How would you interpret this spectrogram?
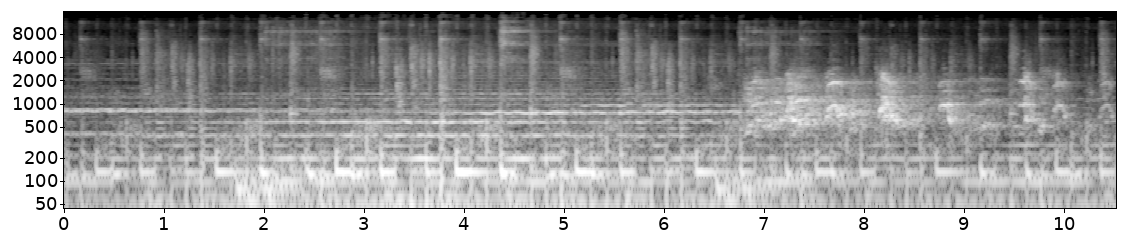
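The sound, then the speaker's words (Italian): Several dogs bark and yip at the moon, calling back and forth from one farmstead to another across a moonlit hillside, over a steady low hum, with a burst of sharper, busier barking toward the end. “I cani che abbaiano alla luna. Si chiamano tra di loro, si rispondono da un cascinale all'altro.”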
